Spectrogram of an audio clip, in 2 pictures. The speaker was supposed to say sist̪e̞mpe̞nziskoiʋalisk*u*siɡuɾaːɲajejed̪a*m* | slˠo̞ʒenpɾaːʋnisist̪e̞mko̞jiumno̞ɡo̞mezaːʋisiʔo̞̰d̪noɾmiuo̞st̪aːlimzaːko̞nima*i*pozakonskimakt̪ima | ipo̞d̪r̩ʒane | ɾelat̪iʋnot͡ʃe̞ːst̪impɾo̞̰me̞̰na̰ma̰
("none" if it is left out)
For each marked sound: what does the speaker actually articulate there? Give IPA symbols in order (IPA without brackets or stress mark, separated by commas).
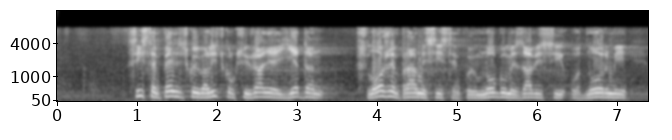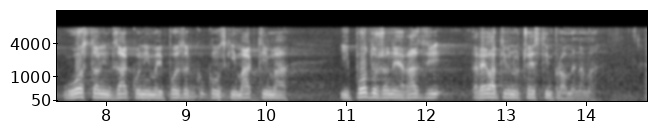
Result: o, n, i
